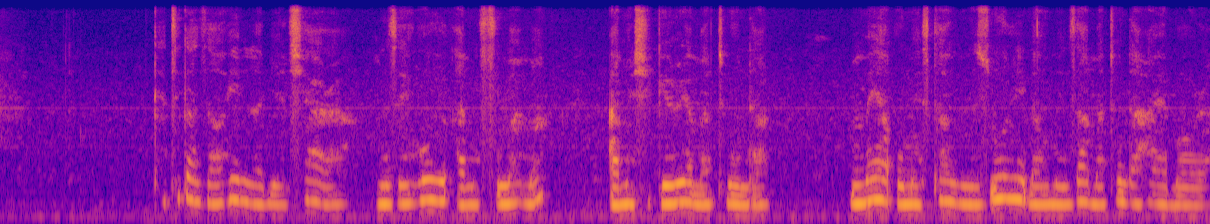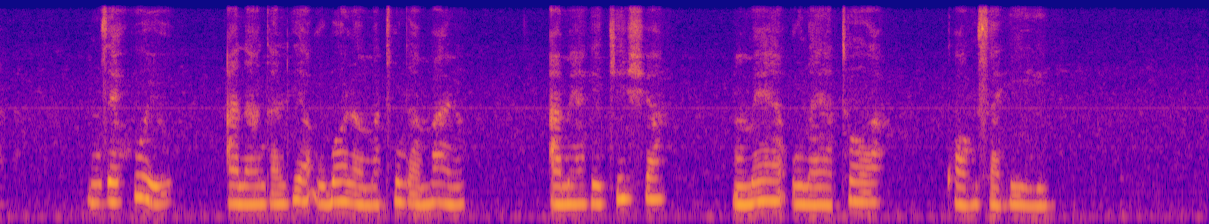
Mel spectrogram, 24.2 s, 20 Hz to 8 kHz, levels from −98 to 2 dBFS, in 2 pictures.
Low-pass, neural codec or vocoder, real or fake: 7.2 kHz; none; real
